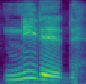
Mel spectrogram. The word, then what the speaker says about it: needed: Next up is needed. Make sure to pronounce that ED ending.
